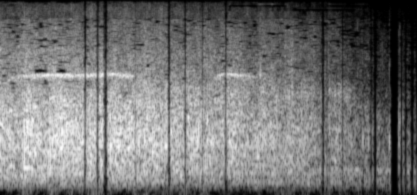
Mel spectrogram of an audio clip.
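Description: Audience applauding, the clapping dying away near the end, with a thin high tone briefly heard over it.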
